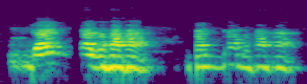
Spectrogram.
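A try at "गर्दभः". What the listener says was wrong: Right. Bha is mahaprana.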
